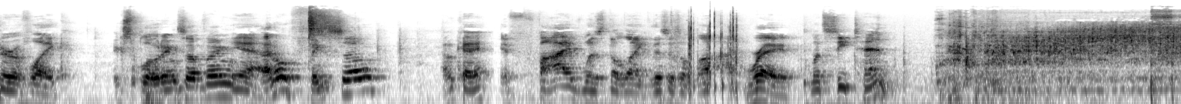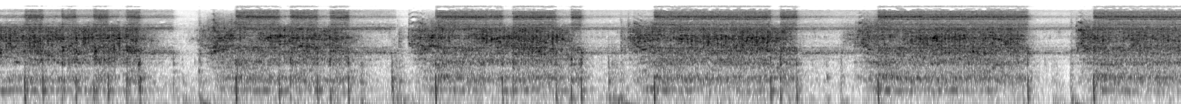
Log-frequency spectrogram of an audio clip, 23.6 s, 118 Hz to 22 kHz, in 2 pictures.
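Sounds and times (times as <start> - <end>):
speech: 0.0 - 9.4
carbonation machine hissing and buzzing pumping gas into water: 9.4 - 23.6.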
